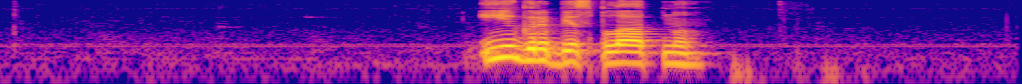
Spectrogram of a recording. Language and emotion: Russian, neutral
